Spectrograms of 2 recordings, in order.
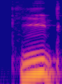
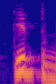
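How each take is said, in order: First: The vowel is long. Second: The vowel is short. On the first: "कोई बांग्ला भाषी बोलेगा तो सामान्यतः इसे कीट कहेगा" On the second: "यह ह्रस्व ई ध्वनि है"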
